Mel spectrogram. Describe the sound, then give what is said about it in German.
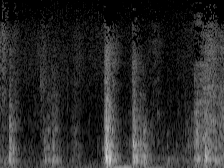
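A wardrobe door in a man's room opens, then things inside are shuffled and rummaged through as it is searched, with several knocks and rustling bumps, the loudest thud near the middle. No one speaks. “Schau du meinem Kleiderschrank nach. Ich nehme die Kommode vor.”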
